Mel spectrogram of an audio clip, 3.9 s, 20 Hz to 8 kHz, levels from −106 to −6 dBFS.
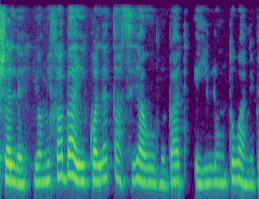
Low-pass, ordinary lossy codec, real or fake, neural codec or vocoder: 7.2 kHz; none; fake; vocoder, 44.1 kHz, 128 mel bands every 256 samples, BigVGAN v2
